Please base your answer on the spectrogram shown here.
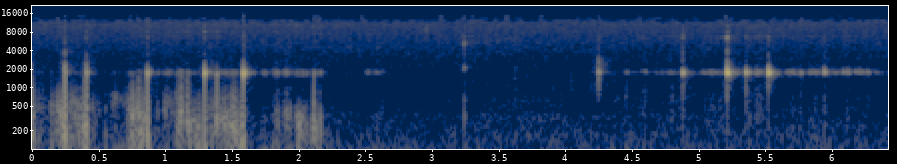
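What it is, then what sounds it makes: Wooden frog guiro. A small, hollow, carved wooden frog guiro has its ridged back scraped with a wooden stick, producing quick, raspy, ratcheting bursts in the first two seconds. After a pause come sparse, sharp wooden clicks, each carrying a short hollow ring near 1.8 kHz.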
